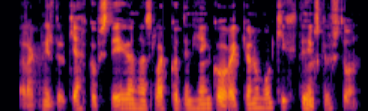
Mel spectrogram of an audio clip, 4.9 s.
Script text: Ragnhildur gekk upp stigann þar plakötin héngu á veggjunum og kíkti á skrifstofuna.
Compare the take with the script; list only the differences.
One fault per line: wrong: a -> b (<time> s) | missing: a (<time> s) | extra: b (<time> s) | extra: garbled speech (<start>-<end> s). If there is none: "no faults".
no faults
